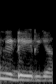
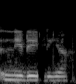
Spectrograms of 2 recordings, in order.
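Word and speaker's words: Cnidaria: ठीक है, इट्स निडेरिया। Like यहाँ पे जो सी है वो साइलेंट है, जैसे टेरिडोफाइट्स में सी साइलेंट था ना, यहाँ पे सी साइलेंट है, तो हम इसको बोलते हैं निडेरिया।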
